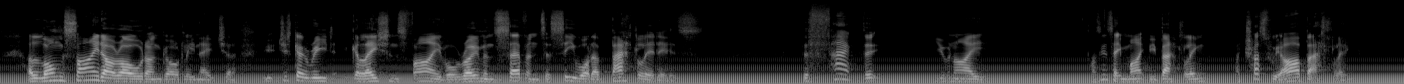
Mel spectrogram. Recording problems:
electrical hum; noticeable; throughout; 50 Hz, 15 dB below the speech

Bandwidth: 18 kHz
